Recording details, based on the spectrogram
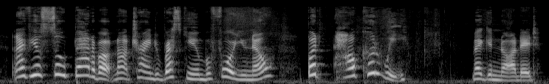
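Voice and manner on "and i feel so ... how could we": put-on higher, worried boy voice tumbling out; words flooding out of a frightened boy; anxious boy Alex. Boy telling his friend everything that's going wrong, anxious.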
